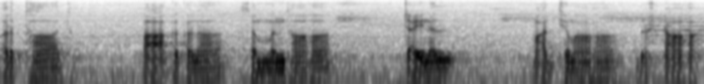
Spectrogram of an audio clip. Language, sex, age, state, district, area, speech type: Sanskrit, male, 18-30, Karnataka, Uttara Kannada, urban, spontaneous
